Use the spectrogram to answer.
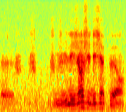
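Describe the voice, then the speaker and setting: A young-sounding man chatting through his game session, stumbling over words and filling pauses. His voice sits at a middle pitch. A steady hiss of background noise runs under the recording. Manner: hesitant, many fillers and restarts, laughing to himself. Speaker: gamer playing a modded block-building game. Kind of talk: casual let's play commentary.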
